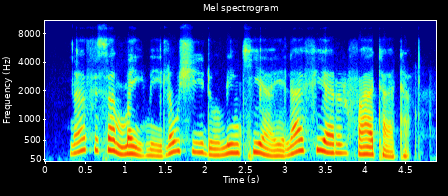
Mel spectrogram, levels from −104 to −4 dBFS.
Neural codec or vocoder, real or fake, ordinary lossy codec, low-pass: codec, 16 kHz, 16 kbps, FreqCodec, smaller model; fake; Opus, 24 kbps; 7.2 kHz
